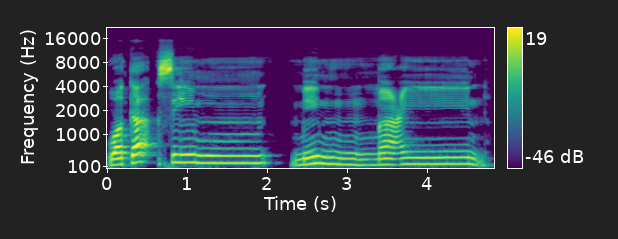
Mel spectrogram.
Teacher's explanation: میم کو آگے میم کے ساتھ ملانا ہے، نون نہیں پڑھیں گے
